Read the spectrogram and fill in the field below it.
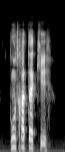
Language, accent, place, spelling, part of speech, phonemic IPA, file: French, France, Lyon, contre-attaquer, verb, /kɔ̃.tʁa.ta.ke/, LL-Q150 (fra)-contre-attaquer.wav
- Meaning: to counterattack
